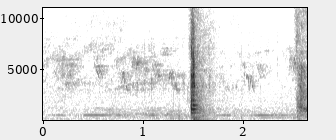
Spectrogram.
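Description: An arrow loosed from an AF Archery Tatar takedown laminated bow gives one sharp, loud snap and thump from the string, close by. A fainter knock follows about a second later.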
